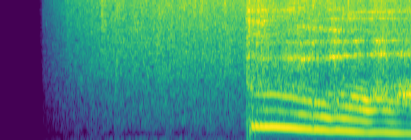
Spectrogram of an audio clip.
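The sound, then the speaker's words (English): A steady hiss of falling rain on a foggy island rises out of silence, then a loud, wavering tone slides slowly downward over it, like a low moan or sigh. “It's raining.”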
